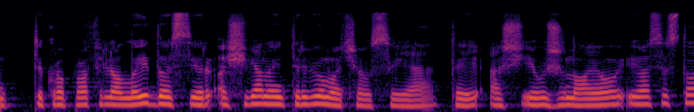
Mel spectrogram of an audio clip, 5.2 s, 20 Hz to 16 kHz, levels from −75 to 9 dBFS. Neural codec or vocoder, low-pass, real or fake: none; 10.8 kHz; real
